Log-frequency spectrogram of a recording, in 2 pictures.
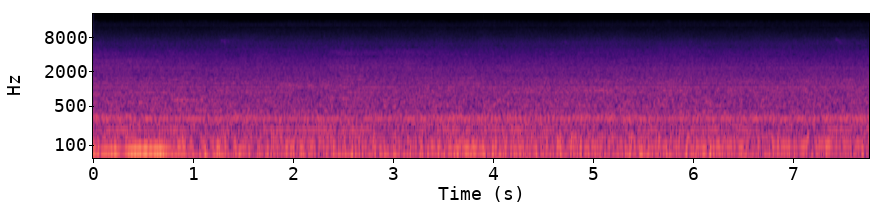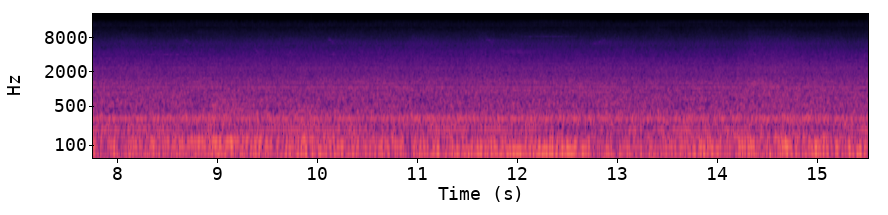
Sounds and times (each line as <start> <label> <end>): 0.0 heavy some ventilation 15.5
0.0 traffic 15.5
